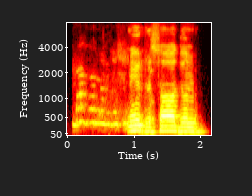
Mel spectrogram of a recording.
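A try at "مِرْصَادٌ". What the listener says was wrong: ঠিক আছে।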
